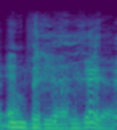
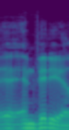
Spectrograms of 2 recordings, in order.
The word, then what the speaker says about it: NVIDIA: How do you say that? I say NVIDIA.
